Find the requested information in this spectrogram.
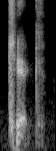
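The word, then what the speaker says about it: Kik: Senate candidate Graham Platner seen in shocking topless towel wearing selfie from hookup app Kick. I'm assuming that's how it's pronounced. It's K I K.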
